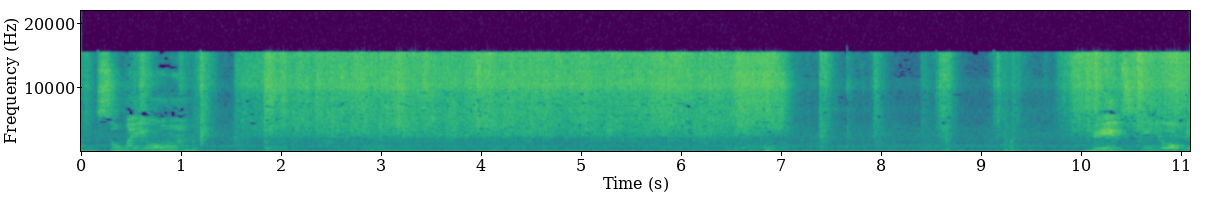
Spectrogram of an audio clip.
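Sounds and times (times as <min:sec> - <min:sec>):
ribs sizzling in hot oil: 0:01.6 - 0:07.1, 0:09.8 - 0:11.0.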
